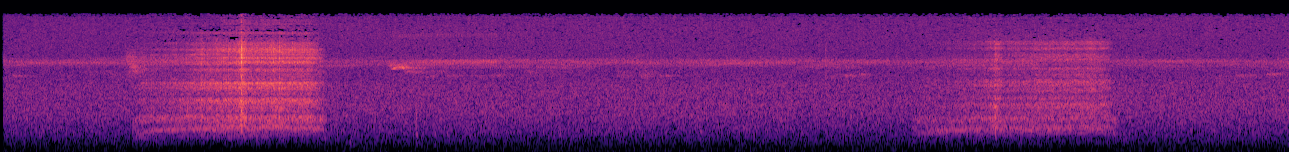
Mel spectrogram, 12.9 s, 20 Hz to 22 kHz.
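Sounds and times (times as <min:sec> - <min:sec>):
kagu calling: 0:01.2 - 0:04.7, 0:08.4 - 0:11.4.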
